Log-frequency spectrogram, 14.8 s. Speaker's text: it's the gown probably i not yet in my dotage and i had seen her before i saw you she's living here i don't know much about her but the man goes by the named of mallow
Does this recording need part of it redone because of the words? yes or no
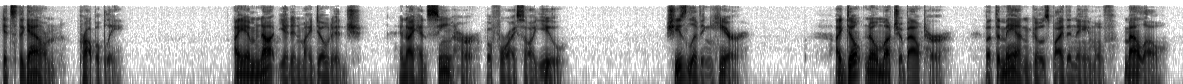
yes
